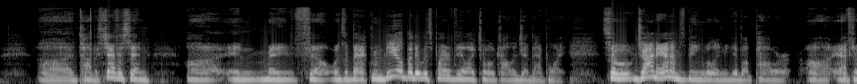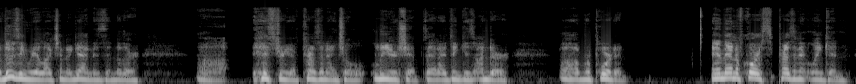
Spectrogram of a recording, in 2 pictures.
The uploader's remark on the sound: Commissioner in a Car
